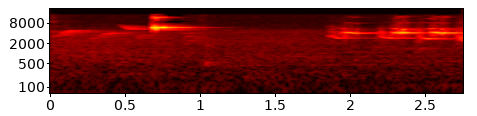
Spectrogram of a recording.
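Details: Double-collared seedeater singing in the tui tui (tocó) song style: thin high whistled notes and a descending slurred whistle, a short pause, then a rapid burst of buzzy, jangling high notes.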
